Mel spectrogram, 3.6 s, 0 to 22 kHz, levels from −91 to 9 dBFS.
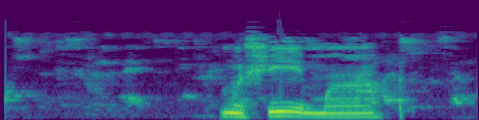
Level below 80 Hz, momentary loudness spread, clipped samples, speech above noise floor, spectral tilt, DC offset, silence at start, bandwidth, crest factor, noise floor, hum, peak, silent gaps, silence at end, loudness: -58 dBFS; 25 LU; under 0.1%; 30 dB; -5.5 dB/octave; under 0.1%; 0.05 s; 7 kHz; 16 dB; -43 dBFS; none; 0 dBFS; none; 0.15 s; -13 LUFS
